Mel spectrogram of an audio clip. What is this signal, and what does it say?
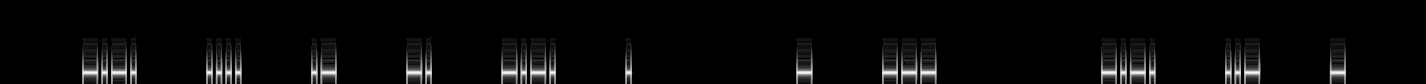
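Morse code, heard as a keyed tone, about 25 wpm, spaced as for 10 wpm, 550 Hz. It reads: CHANCE TO CUT
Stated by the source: Morse code news headlines practice transmission.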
